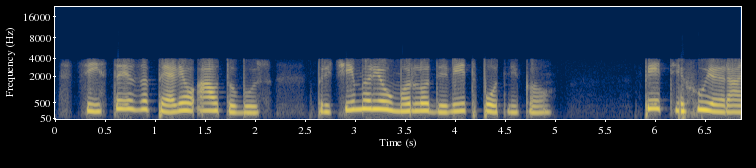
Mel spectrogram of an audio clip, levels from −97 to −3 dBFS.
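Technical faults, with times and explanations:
6.24 to 6.29 s, packet loss on an ADPCM call: one packet's worth of sound, about 20 ms, drops out as a sharp-edged silent gap, and the speech resumes with brief roughness before settling. Because ADPCM sends only differences from an adaptive prediction, the decoder's predictor and step size no longer match the sender's after the gap, so recovery takes tens of milliseconds. A plain dropout in uncoded audio would resume cleanly, without this after-gap disturbance, over the light telephone-band G.726 coding at 32 kbit/s.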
